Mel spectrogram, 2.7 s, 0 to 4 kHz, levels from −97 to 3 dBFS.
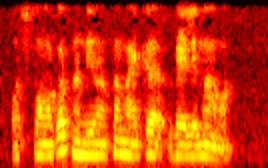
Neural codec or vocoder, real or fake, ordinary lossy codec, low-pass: none; real; Opus, 64 kbps; 3.6 kHz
